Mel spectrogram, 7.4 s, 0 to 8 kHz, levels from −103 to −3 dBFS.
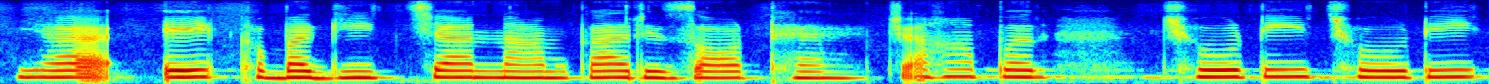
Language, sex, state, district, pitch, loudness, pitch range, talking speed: Hindi, female, Bihar, Kaimur, 245 Hz, -15 LUFS, 235-255 Hz, 90 wpm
